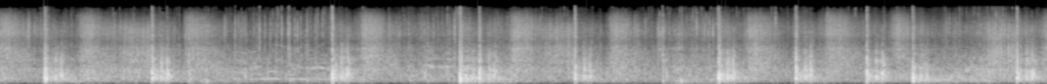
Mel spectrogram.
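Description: Aerial fireworks going off: sharp bangs of bursting shells at uneven spacing, roughly one a second, over a steady hiss.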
